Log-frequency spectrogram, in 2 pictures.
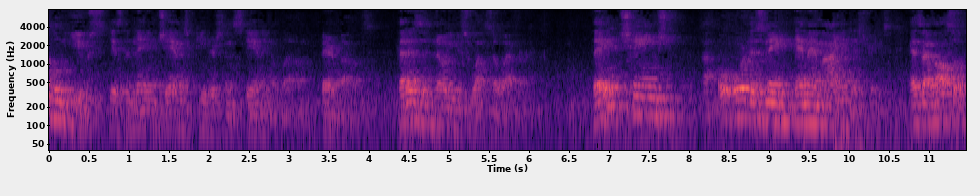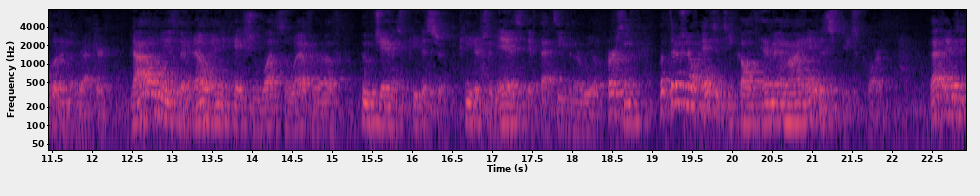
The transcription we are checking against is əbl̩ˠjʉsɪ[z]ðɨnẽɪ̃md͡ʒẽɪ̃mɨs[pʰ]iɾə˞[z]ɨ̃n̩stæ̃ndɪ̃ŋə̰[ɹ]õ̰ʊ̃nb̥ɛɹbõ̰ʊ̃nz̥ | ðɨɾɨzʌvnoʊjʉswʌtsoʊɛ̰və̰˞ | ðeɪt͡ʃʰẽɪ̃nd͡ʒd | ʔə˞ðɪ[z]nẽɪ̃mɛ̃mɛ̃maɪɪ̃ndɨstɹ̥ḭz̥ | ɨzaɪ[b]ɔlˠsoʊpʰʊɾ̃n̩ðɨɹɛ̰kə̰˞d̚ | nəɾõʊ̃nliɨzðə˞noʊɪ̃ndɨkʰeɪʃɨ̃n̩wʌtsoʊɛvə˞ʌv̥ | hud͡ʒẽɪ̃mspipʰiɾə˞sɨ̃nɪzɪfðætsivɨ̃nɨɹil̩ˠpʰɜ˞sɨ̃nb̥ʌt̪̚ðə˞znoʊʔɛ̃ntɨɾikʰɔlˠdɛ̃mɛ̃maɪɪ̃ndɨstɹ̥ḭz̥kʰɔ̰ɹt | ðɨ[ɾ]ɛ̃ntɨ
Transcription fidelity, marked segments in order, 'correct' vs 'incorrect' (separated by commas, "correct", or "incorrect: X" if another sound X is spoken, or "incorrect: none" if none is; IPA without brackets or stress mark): correct, correct, incorrect: s, incorrect: l, incorrect: s, incorrect: v, correct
